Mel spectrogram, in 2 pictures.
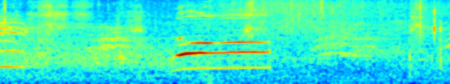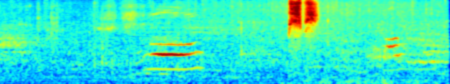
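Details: Scared black kitten in a tree calling with sparse, clear meows every couple of seconds, each steady and slightly descending at the end, with a brief sharp noise burst between calls.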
